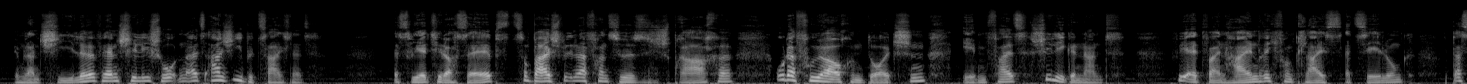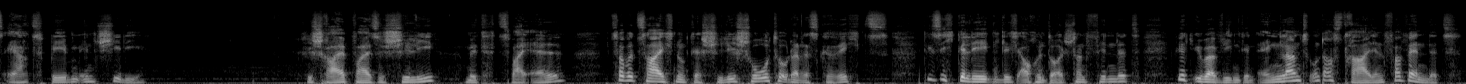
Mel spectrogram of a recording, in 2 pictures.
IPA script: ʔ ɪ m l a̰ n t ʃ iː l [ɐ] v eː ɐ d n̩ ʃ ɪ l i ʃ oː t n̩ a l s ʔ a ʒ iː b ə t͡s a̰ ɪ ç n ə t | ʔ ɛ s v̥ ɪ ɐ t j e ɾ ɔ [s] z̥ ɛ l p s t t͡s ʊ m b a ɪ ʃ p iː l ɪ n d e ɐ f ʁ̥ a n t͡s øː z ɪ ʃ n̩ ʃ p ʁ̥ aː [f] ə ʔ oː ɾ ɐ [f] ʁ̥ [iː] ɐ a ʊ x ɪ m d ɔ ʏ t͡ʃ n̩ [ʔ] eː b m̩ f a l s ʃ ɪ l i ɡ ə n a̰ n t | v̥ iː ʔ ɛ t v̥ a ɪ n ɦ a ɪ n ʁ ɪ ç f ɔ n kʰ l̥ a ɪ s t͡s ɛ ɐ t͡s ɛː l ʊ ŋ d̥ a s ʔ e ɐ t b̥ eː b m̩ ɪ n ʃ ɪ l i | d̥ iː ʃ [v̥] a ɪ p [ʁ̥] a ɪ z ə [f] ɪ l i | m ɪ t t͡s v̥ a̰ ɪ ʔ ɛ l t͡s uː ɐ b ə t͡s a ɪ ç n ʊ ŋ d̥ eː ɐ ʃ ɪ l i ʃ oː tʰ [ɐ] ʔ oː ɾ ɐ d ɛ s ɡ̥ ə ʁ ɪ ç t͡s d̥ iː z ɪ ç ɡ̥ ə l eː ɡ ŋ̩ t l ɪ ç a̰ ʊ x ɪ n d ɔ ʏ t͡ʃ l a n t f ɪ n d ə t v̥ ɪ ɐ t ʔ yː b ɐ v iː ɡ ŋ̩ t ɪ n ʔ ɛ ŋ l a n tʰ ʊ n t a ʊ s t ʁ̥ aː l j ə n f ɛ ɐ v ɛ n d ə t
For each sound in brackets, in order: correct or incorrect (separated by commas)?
incorrect, incorrect, incorrect, correct, incorrect, correct, incorrect, incorrect, incorrect, incorrect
